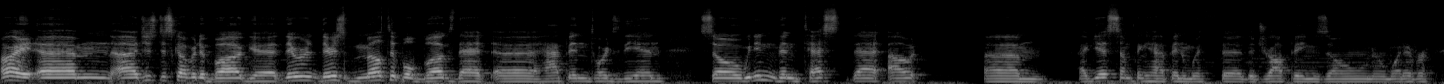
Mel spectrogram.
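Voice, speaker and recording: The speaker is a man with a fairly high pitch. His intonation stays fairly even. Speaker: gaming youtuber. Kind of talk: gameplay commentary. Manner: fast.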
